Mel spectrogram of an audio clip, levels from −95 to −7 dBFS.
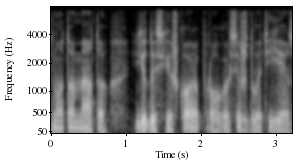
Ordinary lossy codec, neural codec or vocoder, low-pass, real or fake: MP3, 64 kbps; vocoder, 44.1 kHz, 128 mel bands every 256 samples, BigVGAN v2; 7.2 kHz; fake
